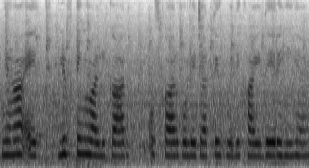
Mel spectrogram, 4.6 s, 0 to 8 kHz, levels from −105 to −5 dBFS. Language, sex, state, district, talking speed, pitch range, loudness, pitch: Hindi, female, Haryana, Charkhi Dadri, 195 wpm, 230-240 Hz, -17 LUFS, 235 Hz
